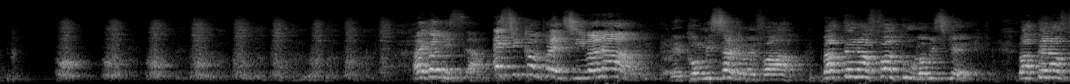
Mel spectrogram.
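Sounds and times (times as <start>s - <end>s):
rhythmic forceful breathy huffs of hospital breathing exercises: 0.5s - 4.3s
speech: 4.2s - 10.7s.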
